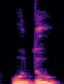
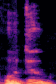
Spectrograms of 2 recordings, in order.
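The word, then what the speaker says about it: Hoodoo: haitiano nos Estados Unidos você tem udu que se escreve h o o d o o Ah então hudu é então assim é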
